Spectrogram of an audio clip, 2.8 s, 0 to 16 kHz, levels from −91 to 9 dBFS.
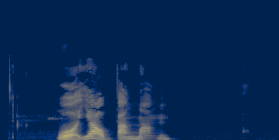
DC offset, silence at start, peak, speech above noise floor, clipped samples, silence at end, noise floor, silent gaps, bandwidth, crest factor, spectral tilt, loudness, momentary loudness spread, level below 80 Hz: under 0.1%; 0.6 s; -8 dBFS; 58 dB; under 0.1%; 1.1 s; -85 dBFS; none; 9 kHz; 22 dB; -5.5 dB/octave; -26 LUFS; 17 LU; -86 dBFS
